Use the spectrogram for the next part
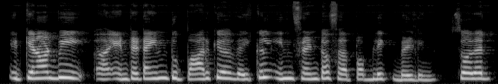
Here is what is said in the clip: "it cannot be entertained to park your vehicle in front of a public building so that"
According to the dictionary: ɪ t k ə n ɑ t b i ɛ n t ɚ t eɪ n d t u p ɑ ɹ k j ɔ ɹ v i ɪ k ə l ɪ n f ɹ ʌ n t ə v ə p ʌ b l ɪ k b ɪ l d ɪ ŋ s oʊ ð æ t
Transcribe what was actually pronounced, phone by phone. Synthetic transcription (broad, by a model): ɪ t k ə n ɑ t b i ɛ n t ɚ t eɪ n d t u p ɑ ɹ k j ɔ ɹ v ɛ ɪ k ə l ɪ n f ɹ ʌ n t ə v ə p ʌ b l ɪ k b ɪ l d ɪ ŋ s oʊ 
